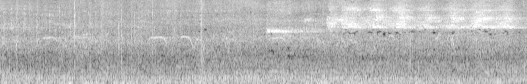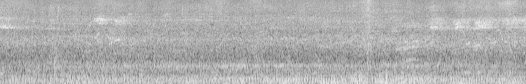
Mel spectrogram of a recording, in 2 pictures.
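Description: Outdoor field ambience dominated by a steady low rumble of wind on the microphone. About four seconds in comes a high, shrill buzzing that lasts a couple of seconds.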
